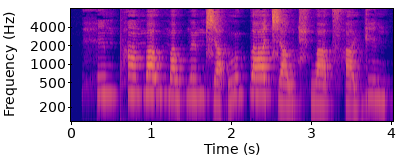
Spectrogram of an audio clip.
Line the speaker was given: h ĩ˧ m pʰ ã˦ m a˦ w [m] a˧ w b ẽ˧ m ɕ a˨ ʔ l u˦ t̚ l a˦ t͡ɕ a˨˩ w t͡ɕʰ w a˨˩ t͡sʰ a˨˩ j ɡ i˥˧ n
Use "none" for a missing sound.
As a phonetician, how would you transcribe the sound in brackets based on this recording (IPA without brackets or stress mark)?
m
